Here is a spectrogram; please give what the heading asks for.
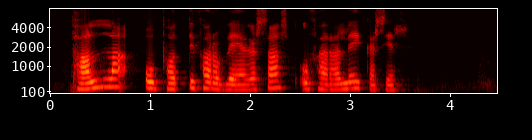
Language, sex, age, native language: Icelandic, female, 40-49, Icelandic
